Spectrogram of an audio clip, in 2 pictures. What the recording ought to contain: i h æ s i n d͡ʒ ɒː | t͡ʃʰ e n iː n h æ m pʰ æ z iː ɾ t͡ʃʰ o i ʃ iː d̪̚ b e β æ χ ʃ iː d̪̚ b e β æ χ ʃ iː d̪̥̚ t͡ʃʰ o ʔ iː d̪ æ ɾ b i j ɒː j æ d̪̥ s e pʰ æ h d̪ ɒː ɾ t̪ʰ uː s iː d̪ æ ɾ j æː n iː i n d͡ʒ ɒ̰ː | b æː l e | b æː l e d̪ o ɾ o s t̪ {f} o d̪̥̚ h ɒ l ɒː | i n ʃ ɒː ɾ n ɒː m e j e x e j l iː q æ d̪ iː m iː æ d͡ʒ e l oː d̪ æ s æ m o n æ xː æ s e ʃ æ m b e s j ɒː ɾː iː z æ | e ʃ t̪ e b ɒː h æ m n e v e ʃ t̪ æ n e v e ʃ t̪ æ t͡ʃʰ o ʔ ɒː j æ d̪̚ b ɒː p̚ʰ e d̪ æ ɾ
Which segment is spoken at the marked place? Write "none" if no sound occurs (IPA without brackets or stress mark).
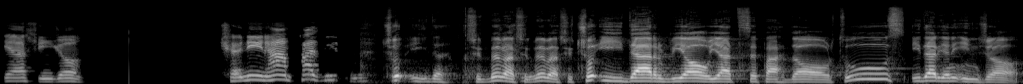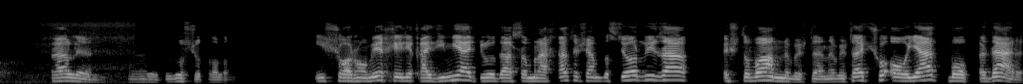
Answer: ʃ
